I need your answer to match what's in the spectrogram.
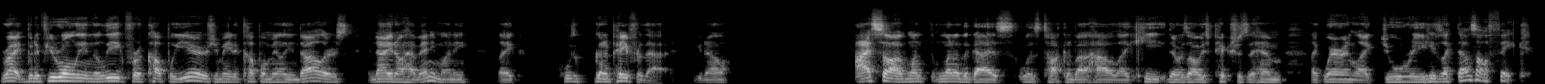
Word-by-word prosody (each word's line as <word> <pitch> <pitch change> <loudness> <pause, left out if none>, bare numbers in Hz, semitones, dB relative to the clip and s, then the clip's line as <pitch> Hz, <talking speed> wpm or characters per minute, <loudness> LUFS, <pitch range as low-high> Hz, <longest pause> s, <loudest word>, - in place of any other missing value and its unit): Right, 160 +4 +3
but 140 - -2
if 135 +2 -2
you're 170 0 +8
only 155 -2 +6
in 140 - -2
the 130 - -1
league 155 +2 +4
for 135 - -1
a - - -1
couple 125 - -2
of 125 - -3
years, 165 -6 +2
you 125 - -8
made 125 -1 -5
a 120 - -7
couple 130 0 -4
million 120 -2 -5
dollars 125 -6 0 0.2
and - - -13
now 130 - +3
you 130 -1 +5
don't 120 -1 -1
have - - -2
any 175 - -1
money, 110 -1 -9 0.3
like, - - -5 0.4
who's 140 0 -7 0.2
gonna 125 - +1
pay 155 +5 +4
for - - -7
that? - - -7 0.3
You - - -18
know? - - -8 1.2
I - - +8
saw 130 - +8
one 135 +1 -3
one 135 +1 -3
of 135 - +1
the 125 - -2
guys 110 -1 +3
was 120 -3 -6
talking 120 - -4
about 115 0 -2
how, 110 -1 -1
like, 105 -1 -6
he 120 -3 -4
there 120 -2 -2
was 110 - -5
always 115 0 -1
pictures 120 -4 -5
of - - -4
him, 115 -3 -4 0.3
like, - - -8
wearing, 115 -1 -1
like, 100 -1 -4
jewelry. 125 0 -4
He's 130 -1 -3
like, 125 -1 -2
"That 175 - +2
was 200 - +1
all - - 0
fake." - - -7
125 Hz, 245 wpm, -25 LUFS, 115-135 Hz, 1.2 s, you're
